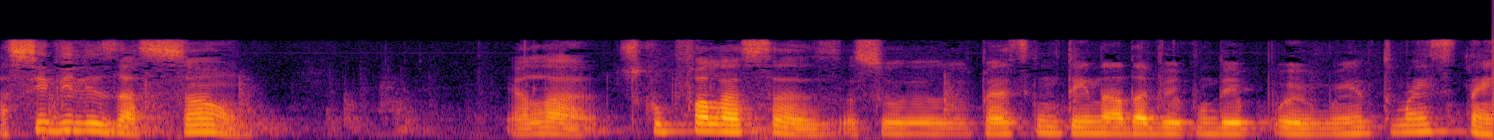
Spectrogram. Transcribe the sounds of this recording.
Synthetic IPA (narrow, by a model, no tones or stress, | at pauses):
ɐsivilizasɐ̃w̃ | ɛ̰lɐd͡ʒɪskupɐfalaɛsɐɛ̰supaɾɛsɪkɪnɐ̃t̪ẽj̃nad̪ɐaveɾkõd̪epoimẽnt̪ʊmajst̪ẽ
